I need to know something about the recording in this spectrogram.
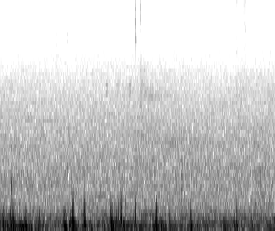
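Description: Low, uneven wind rumble on the microphone with a few faint soft thumps.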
